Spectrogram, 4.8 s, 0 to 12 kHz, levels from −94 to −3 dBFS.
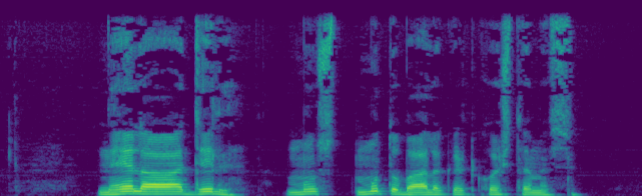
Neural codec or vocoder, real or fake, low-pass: none; real; 10.8 kHz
